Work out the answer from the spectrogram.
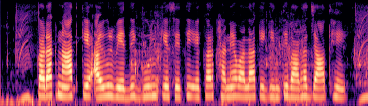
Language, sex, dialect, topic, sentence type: Chhattisgarhi, female, Eastern, agriculture, statement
